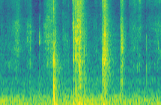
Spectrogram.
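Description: A deck of tarot cards being shuffled by hand: several short snaps and rustles of the cards.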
